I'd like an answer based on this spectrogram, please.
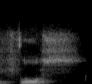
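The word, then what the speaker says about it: φῶς: Este, el alarga la vocal, o sea, dice fos. Fos es una omega con acento circunflejo. C es una palabra de una sola sílaba. Entonces, pues no puede llevar el acento más que el sobre la o, pero de todas maneras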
